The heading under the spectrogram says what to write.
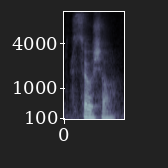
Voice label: "social", American English; easypronunciation

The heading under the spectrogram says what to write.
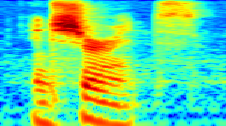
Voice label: "insurance", English; easypronunciation

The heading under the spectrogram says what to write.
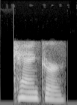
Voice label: "canker", English

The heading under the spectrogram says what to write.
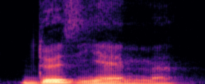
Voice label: "deuxième", French; Voyelles orales du français; easypronunciation

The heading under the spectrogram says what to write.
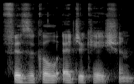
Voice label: "physical education", English

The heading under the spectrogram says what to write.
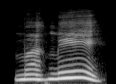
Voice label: "ma hmi", Otomí; INPI; INALI

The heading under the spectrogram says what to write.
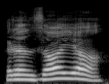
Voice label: "ra nzoya", Otomí; Días de la semana; INPI

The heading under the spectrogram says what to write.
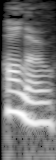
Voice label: "hollow", American; oʊ - əʊ

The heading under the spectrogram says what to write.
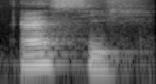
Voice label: "ainsi", French

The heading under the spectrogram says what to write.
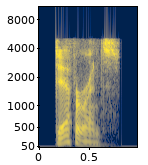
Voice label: "deference", English

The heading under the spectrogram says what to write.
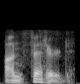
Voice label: "unfettered", English

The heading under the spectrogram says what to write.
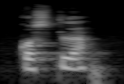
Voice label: "kostla", Náhuatl; pantorrilla; calf

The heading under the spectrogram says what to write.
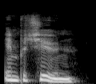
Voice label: "importune", British; t - ʧ; English

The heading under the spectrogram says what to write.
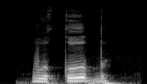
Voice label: "Wuqub'", Quiché; siete; seven; INALI; UTexas; Números

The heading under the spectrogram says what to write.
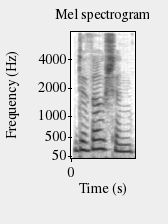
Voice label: "devotion", American English; oʊ - əʊ

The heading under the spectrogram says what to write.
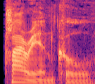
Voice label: "clarion call", British; AmericanBritish

